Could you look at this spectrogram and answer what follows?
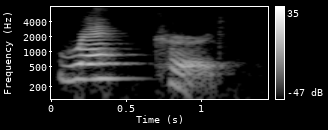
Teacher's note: if it's a noun it's pronounced as record the first syllable is stressed record this o changes so it's not oh it's a record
